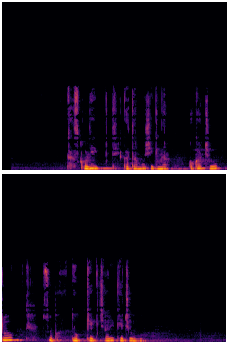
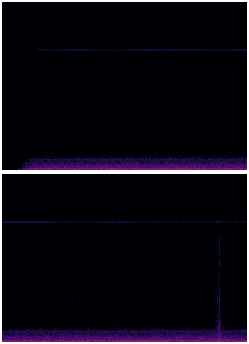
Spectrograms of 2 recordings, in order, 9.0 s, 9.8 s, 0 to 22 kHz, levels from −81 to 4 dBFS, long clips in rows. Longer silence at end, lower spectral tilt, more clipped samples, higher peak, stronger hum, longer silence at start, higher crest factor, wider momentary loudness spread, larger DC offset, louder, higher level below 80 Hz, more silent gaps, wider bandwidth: first, 1.7 s vs 0 s; second, -5.5 dB/octave vs -7.5 dB/octave; neither; first, -6 dBFS vs -36 dBFS; neither; first, 1.3 s vs 0.3 s; about the same, 18 dB vs 18 dB; first, 17 LU vs 3 LU; neither; first, -24 LUFS vs -54 LUFS; second, -78 dBFS vs -66 dBFS; neither; second, 11 kHz vs 17 kHz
